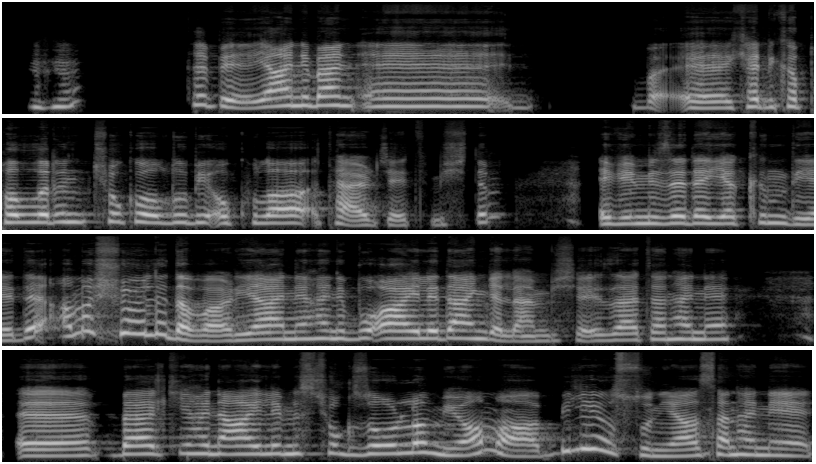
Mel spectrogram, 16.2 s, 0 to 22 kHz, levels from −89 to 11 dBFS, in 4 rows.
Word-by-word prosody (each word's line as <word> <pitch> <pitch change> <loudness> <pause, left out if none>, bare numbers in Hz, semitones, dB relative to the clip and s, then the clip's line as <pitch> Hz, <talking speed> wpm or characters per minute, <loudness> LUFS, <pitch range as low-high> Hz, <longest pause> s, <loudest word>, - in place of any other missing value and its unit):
Hı - - -6
hı. - - -7 0.6
Tabii, 330 -6 -3
yani, 295 +4 +3
ben, 315 -1 +4
eee, 275 -1 -3 0.6
ba 230 -2 -10
eee, 220 +1 -2
hani, 265 -2 -1
kapalıların 275 +2 +2
çok 290 +1 -7
olduğu 275 -1 +2
bir 260 0 -3
okula 255 0 +1
tercih 175 -4 -3
etmiştim 195 +10 -10 0.5
evimize 235 +2 +1
de - - +3
yakın 240 +1 -2
diye 200 -1 -3
de. 320 - +3
Ama 360 +8 -2
şöyle 440 - -1
de 230 -5 +5
var 185 +1 +1
yani, 245 +3 +1
hani, 270 -1 -3
bu 280 -1 0
aileden 270 +1 +5
gelen 185 -3 -3
bir 190 - -16
şey. 190 0 -7
Zaten, 220 +3 -3
hani, 250 -1 -3 0.5
eee, 225 +1 +3
belki, 290 +1 +1
hani, 300 -1 +1
ailemiz 290 +1 +1
çok 305 -3 -6
zorlamıyor 295 -2 +2
ama 205 - 0
biliyorsun 395 - -1
ya 215 +2 0
sen, 265 0 -1
hani, 245 -5 -2
265 Hz, 165 wpm, -21 LUFS, 235-290 Hz, 0.6 s, de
